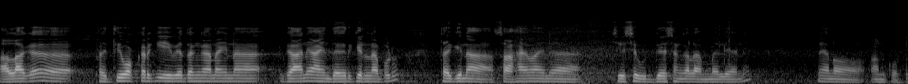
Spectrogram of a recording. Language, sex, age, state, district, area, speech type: Telugu, male, 30-45, Andhra Pradesh, West Godavari, rural, spontaneous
